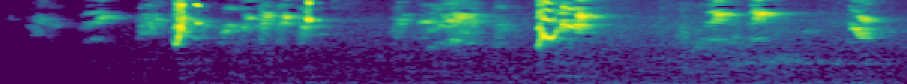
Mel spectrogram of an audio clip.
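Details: Young pair of lovebirds, a euwing green opaline and a red-eyed albino, kept together in a cage after pairing up and feeding each other; scattered sharp high chirps and short buzzy notes with quiet gaps between.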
